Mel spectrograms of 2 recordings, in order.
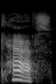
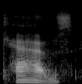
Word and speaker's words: calves: Not calves, but calves. The L is silent, and we pronounce the V sound with vibration, plus the Z sound like zebra. Together, calves.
